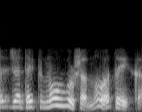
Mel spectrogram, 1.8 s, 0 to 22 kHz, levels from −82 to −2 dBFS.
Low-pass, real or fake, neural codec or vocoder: 3.6 kHz; fake; codec, 16 kHz in and 24 kHz out, 0.8 kbps, FocalCodec, streaming, 65536 codes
